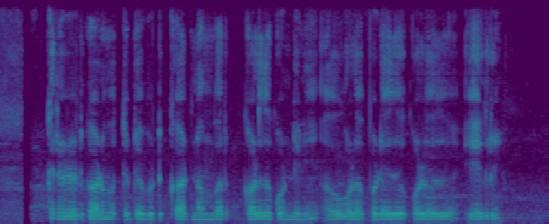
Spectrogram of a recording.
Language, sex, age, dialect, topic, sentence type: Kannada, male, 18-24, Northeastern, banking, question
